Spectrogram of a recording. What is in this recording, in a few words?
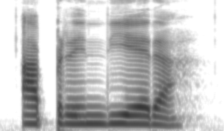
"aprendiera", spanish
